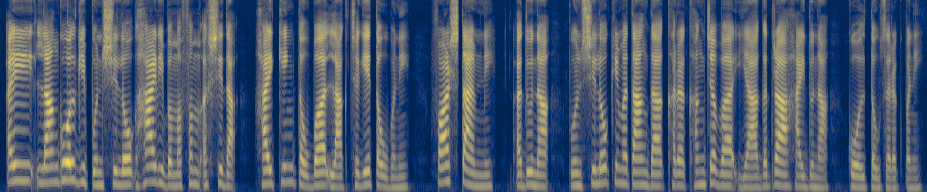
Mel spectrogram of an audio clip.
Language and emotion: Manipuri, neutral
